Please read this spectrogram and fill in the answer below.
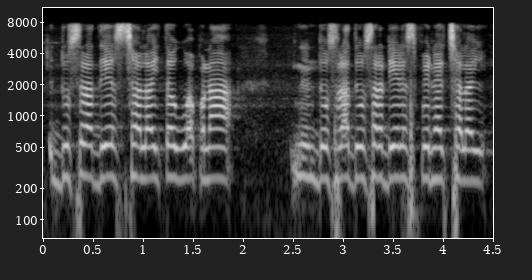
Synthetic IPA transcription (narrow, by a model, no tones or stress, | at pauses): d̪usɾad̪est͡ʃʰələjt̪əuəpna | d̪osɾad̪osɾaɖeɾespenət͡ʃʰələj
